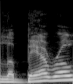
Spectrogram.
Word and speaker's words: libero: am I saying it right? The libero or liberon? Libero.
